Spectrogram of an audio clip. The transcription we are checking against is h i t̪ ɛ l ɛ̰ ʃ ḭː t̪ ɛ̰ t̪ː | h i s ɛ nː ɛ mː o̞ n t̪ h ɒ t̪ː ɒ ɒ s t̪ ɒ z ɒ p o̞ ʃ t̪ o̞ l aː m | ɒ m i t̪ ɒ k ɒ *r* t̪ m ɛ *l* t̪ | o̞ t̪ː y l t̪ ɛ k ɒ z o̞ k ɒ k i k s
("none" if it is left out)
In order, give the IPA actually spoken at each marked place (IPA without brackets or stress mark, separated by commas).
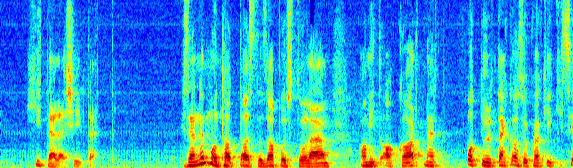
r, r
